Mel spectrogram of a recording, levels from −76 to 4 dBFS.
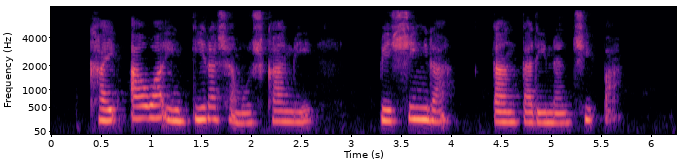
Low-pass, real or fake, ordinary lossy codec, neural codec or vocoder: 7.2 kHz; fake; MP3, 64 kbps; codec, 24 kHz, 0.9 kbps, WavTokenizer, medium speech release version 1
